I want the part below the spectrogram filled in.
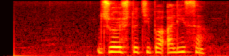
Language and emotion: Russian, neutral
